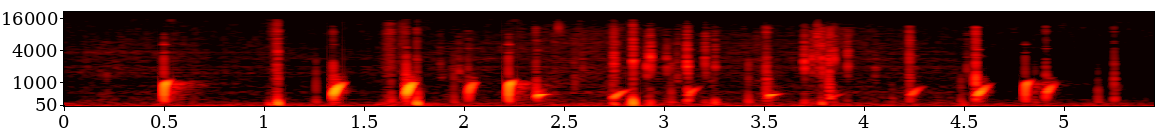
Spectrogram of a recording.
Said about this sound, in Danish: Har I gættet, hvad det er? det er sæbebobler. Måske har jeg lagt mærke til, at sæbebobler kan skinne i alle mulige farver. Specielt hvis man står ude i solen og laver dem.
